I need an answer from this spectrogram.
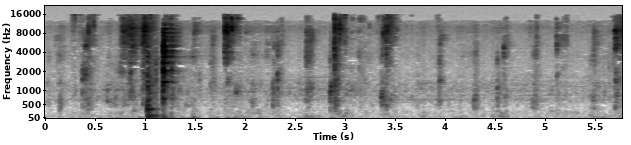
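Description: A person chewing and biting steak close to the microphone: a run of short, wet mouth clicks and smacks. A louder bite comes about a second in.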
